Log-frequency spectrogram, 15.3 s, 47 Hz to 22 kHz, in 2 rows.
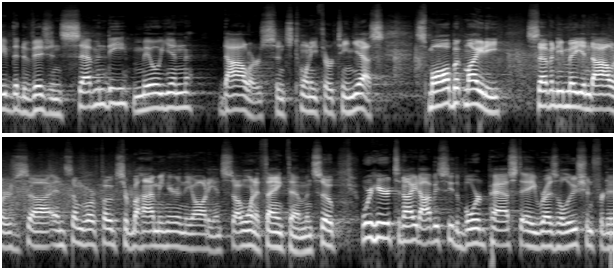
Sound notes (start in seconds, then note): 7.4 audience applauding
